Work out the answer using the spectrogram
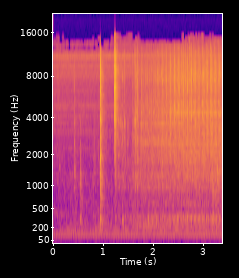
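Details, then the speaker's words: Wollensak T-524 mono reel-to-reel tape recorder from about 1963, being restored after a jammed speed control: steady motor hum and clicks, then a dry rattling chatter through fast forward, rewind and play; it needs lubrication, and a worn belt stops the take-up reel. "you can hear, and it needs quite a bit of lubrication, goes into fast forward, goes into rewind, and put it into play, and the capstan turns"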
